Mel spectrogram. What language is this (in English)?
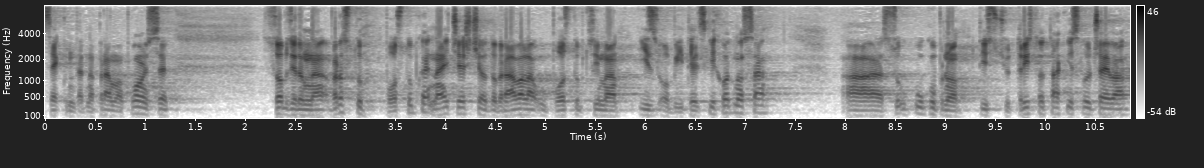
Croatian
